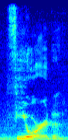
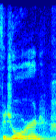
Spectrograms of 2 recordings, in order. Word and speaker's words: fjord: pronounce archive number two fjord fjord not fijord pedord fjord number three subtle subtle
